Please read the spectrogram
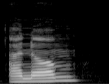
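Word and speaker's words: un homme: انوم انوم ام يعني رجل، الاش لا تنطق،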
